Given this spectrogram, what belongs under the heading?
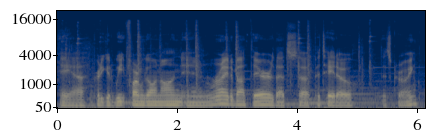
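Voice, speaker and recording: Low-voiced man doing casual game commentary. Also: steady tone, measured pace. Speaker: let's play host. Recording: clearly noisy home recording.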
